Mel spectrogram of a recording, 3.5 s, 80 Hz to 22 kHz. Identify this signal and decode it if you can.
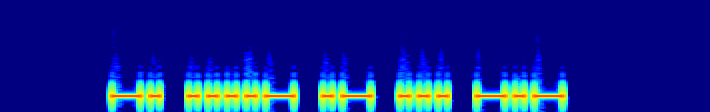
Morse code, heard as a keyed tone, about 25 wpm, 650 Hz. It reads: N4ASK
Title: SOTA QSO Practice 25wpm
